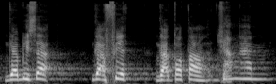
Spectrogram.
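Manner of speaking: loud, high-pitched warning; emphatic admonishing. Real, not acted. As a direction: wave them off forcefully. Repeats the stern warning.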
